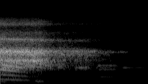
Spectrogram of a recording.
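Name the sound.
people exhaling during a breathing exercise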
